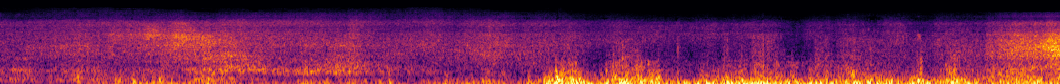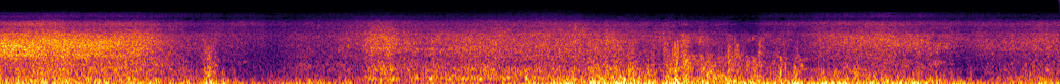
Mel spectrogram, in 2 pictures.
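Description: Wind buffeting a body-worn camera's microphone as a rider picks up speed down a ski slope. It gets louder and more rumbling about three seconds in, under the steady hiss of sliding on snow.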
